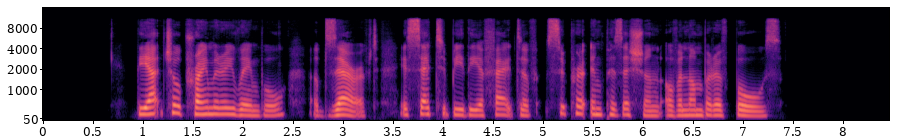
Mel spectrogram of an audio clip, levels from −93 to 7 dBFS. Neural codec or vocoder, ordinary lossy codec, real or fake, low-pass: codec, 24 kHz, 0.9 kbps, WavTokenizer, small release; none; fake; 10.8 kHz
